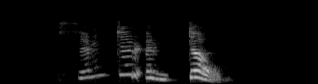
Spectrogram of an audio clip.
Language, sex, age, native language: Icelandic, female, 18-19, Icelandic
